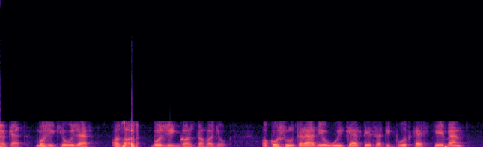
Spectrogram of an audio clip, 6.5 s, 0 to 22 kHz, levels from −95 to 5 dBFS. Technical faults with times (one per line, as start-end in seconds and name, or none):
0.00-6.45 GSM full-rate codec
1.62-1.87 GSM bit errors
5.93-5.98 GSM bit errors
